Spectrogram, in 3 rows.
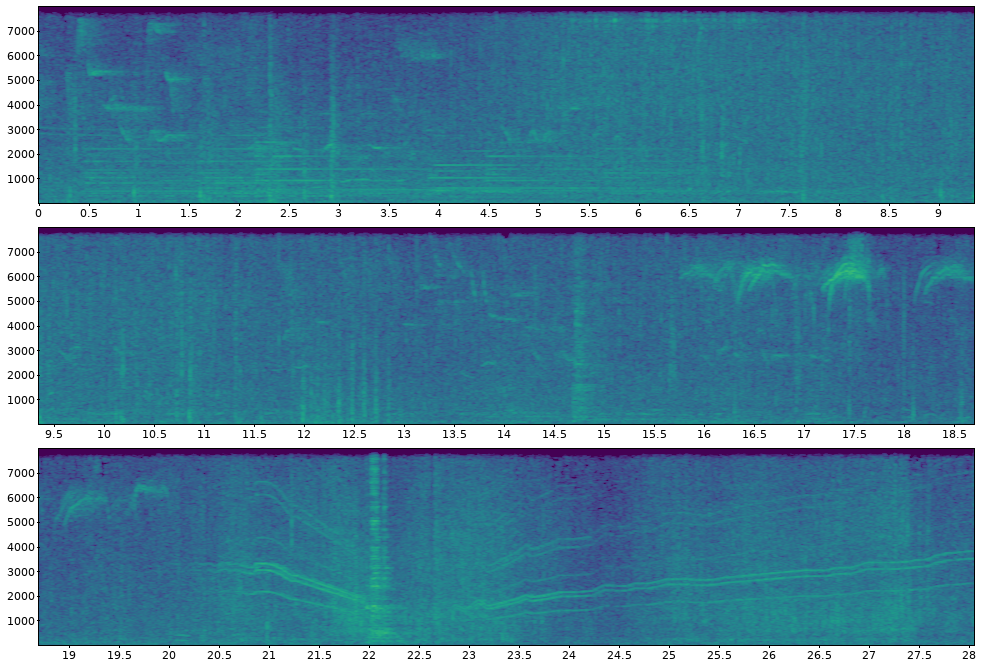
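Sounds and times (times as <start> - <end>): bird chirping: 0.0 - 7.8, 11.8 - 21.9
background hiss: 0.0 - 22.7.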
